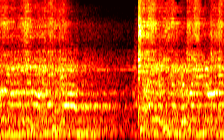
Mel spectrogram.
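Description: Rock drum kit played hard over a heavy metal backing track. The cymbals drop out for a moment past the middle, then a loud hit brings the full kit back in.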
